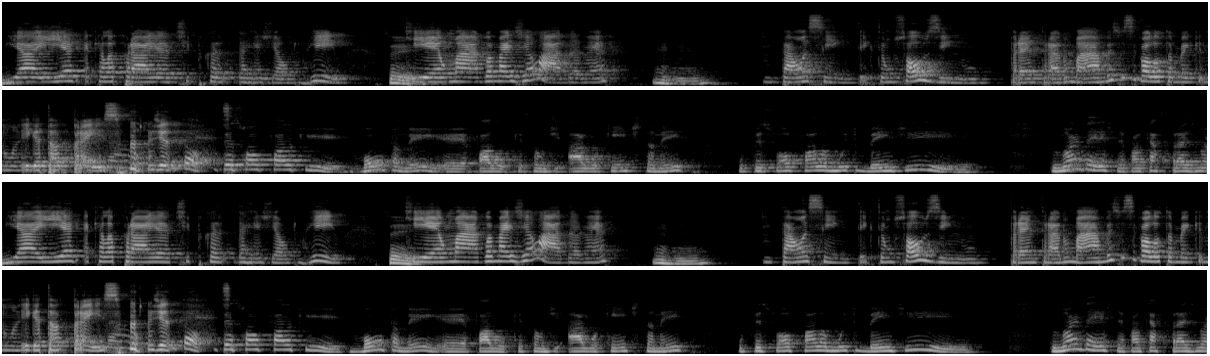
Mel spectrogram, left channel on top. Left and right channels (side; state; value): both; normal; correlation 0.84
